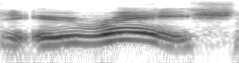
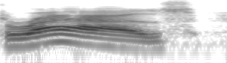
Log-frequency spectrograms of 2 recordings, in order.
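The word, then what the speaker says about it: Ra's: Now, I know before people, yell at me in the comments, it's pronounced Erase. No, it's pronounced Raz. It really matters on who is making it and who decides to make it a different pronunciation.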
